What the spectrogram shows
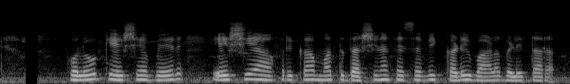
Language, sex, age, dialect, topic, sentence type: Kannada, female, 18-24, Northeastern, agriculture, statement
